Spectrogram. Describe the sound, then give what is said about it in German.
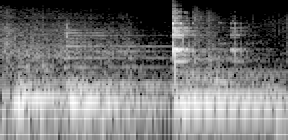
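Beer glasses clink together in a toast in a small beer cellar, a sharp bright chime at the midpoint that rings on briefly, with a softer earlier clink and a steady background hum. “Hey, moin moin und Prost aus unserem kleinen Bierkeller.”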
